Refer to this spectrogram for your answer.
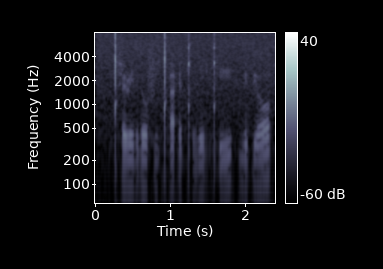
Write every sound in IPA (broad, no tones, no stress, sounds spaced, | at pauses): ǃʰ ɛ ɭ i r o f e̤ ǃʼ a ʔ ɛ ǃʼ o̤ ŋ o̤ ǃʼ i | b e pʲ ɔ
